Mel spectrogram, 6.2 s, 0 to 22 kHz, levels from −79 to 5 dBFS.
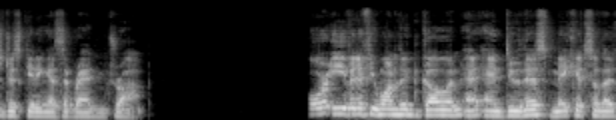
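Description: No audible technical faults occur anywhere in the recording.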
